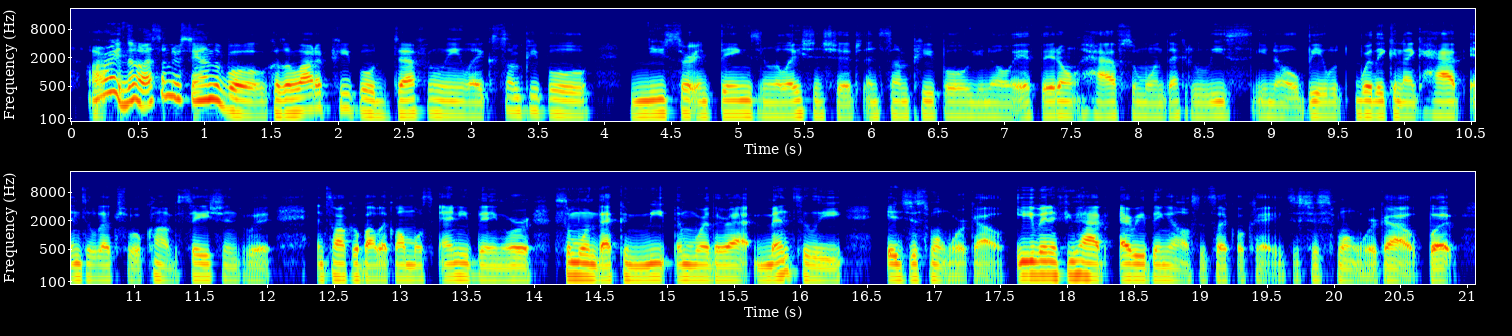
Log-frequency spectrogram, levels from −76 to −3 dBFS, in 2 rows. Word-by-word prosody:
alright, 370 +3 +6
no, - - +6
that's - - +4
understandable, 255 - +5
'cause 125 0 +1
a - - +8
lot 150 +4 +6
of 175 - -1
people 150 -7 -2
definitely 125 +1 -1
like, 110 -1 -3
some 145 -1 -6
people 130 -5 -2 0.3
need 120 +3 +1
certain 120 -3 -1
things 125 -1 -1
in 110 - -6
relationships, 110 -1 -3
and 110 - -7
some 115 -2 -7
people, 115 -2 -5
you 105 0 -8
know, 105 -1 -5
if 105 - -3
they 115 - +1
don't 120 +1 -1
have 110 -3 -1
someone 105 -2 -8
that 110 - -6
could 125 - -15
at - - -6
least, 115 +1 -8
you 110 -2 -9
know, 105 -3 -4
be 115 0 -2
able 110 -1 -5
to - - -22
where 125 0 +3
they 115 -1 0
can, 115 - -4
like, 110 -1 -4
have 115 -1 +2
intellectual 115 -3 -3
conversations 120 -4 -4
with, - - -6 0.3
and 115 - -5
talk 125 -1 +2
about, 125 -3 +2
like, - - -1
almost 110 -1 -2
anything, 115 -4 -2
or 105 0 +3 0.2
someone 130 -3 +3
that 110 - +4
can 110 -2 -1
meet 125 +1 0
them 115 +1 0
where 110 -1 +2
they're 110 0 +3
at 110 - +2
mentally, 110 -4 -1 0.3
it 120 0 +3
just 120 +1 -5
won't - - -1
work - - -5
out. - - -2
Even 140 0 +6
if 135 - +1
you 140 - +2
have 125 -3 +5
everything 120 -2 +3
else, 100 - -6
it's - - -14
like, - - -2
"Okay, - - -7
this - - -13
just - - -10
won't - - -3
work - - -4
out." - - +2
But, - - +5
115 Hz, 230 wpm, -26 LUFS, 110-125 Hz, 0.3 s, a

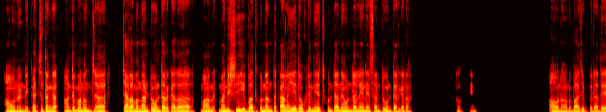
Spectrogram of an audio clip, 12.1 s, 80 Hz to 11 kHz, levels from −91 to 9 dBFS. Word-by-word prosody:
అవునండి. 120 -4 +2
ఖచ్చితంగా. 155 +1 0 0.2
అంటే 130 +3 0
మనం 135 0 +3 0.2
చా 135 - +2 0.5
చాలామంది 165 +5 +4
అంటూ 165 +2 -1
ఉంటారు 155 -5 +3
కదా! 120 +2 +2 0.4
మన 130 +1 +1 0.2
మనిషి 150 +4 +2 0.2
బతుకున్నంత 155 +2 +1
కాలం 155 +3 +4
ఏదో 150 +2 0
ఒకటి 150 -1 -3
నేర్చుకుంటానే 145 0 0
ఉండాలి 130 0 +1
అనేసి 125 +2 -1
అంటూ 125 0 -3
ఉంటారు 115 +1 -3
కదా! 110 +1 -6 1.0
ఓకే. 120 0 -15 1.6
అవునవును 115 -3 -2
బా 120 - +1
చెప్పారు. 115 0 -6
అదే. 120 +1 -1
135 Hz, 130 wpm, -23 LUFS, 125-150 Hz, 1.6 s, చాలామంది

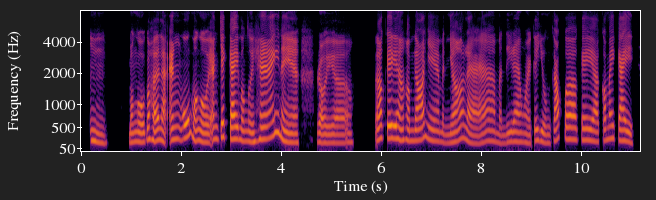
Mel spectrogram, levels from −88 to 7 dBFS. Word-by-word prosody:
Ừm, 195 -7 -5 0.4
mọi 190 +2 -4
người 200 -1 0
có 255 - 0
thể 235 -1 +3
là 225 - +1
ăn 250 +3 +2
uống, 305 +6 +3
mọi 220 - +2
người, 195 -4 +1
ăn 255 +1 0
trái 300 - +4
cây, 260 0 +7
mọi 230 -4 -3
người 205 -2 -3
hái 260 - +3
nè, 195 - +2 0.4
rồi, 180 -2 -2
ờ, 180 +1 -4 0.4
đó, 255 +3 +2
cái 275 -1 +4
hôm 235 -2 -1
đó 230 +2 +3
nha, 240 -6 -2
mình 190 -4 -9
nhớ 210 +9 -1
là 175 -7 -1
á 215 +4 -3
mình 175 -3 -10
đi 195 +3 -5
ra 210 -1 -1
ngoài 190 -3 -6
cái 230 +5 -4
vườn 180 -4 -5
cóc 240 +8 +1
á, 255 -1 +3
cái, 240 -1 -1 0.2
có 230 - -3
mấy 265 +2 -2
cây 225 -5 +2
225 Hz, 215 wpm, -24 LUFS, 195-255 Hz, 0.4 s, cây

